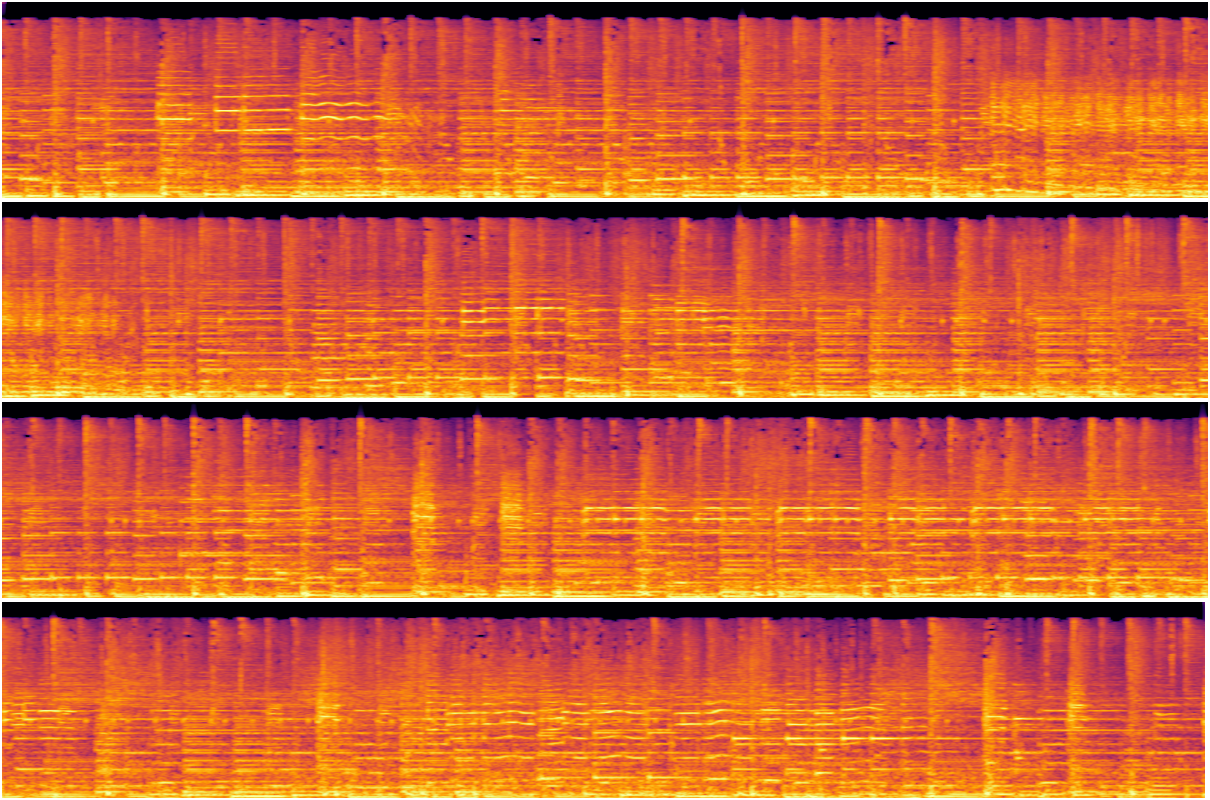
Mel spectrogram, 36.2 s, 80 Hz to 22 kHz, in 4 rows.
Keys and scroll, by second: 1.4 Page_Down, 1.5 Page_Up, 2.1-2.4 typing, 3.3 ctrl+d, 5.0 Page_Down, 7.6 ctrl+d, 8.5 Page_Down, 15.8 F1, 16.9 ctrl+d, 17.3 Page_Down, 23.4 F1, 24.8 shift+F6, 27.7 F1, 30.6 Page_Down, 31.2 Page_Up, 31.3 Page_Down, 31.9 -, 32.2 space, 33.9 typing.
